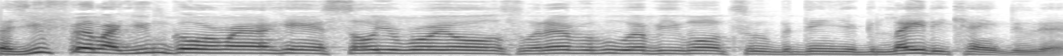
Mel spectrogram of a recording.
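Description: A man with a high pitch and lively intonation speaks at a fairly quick pace. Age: 30s. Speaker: rapper and songwriter. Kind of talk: casual chat.

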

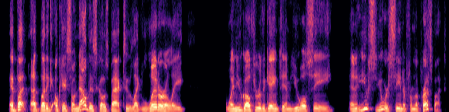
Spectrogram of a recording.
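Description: An unremarkable speaking voice from a man with a fairly high pitch, ordinary pitch variation and a moderate pace, over a quiet background. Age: 60s. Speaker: sports podcast host. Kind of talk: casual chat.

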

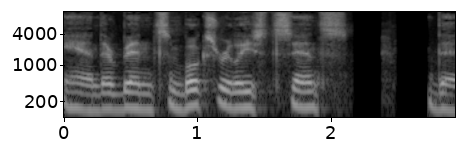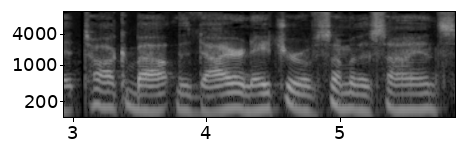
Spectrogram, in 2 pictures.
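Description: On a very clean recording with a silent background, a man uses a normal speaking voice at a fairly high pitch. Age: 50s. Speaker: startup founder. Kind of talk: interview. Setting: host's office.

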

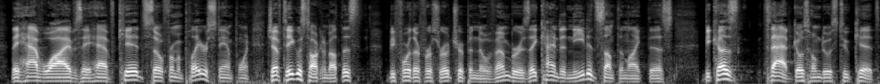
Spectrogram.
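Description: A man with an American accent talks at a fairly quick pace in a plain, everyday voice, pitched fairly low with ordinary pitch variation. The recording is very clean, with a silent background. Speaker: sports podcast host. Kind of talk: interview. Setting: conference room.

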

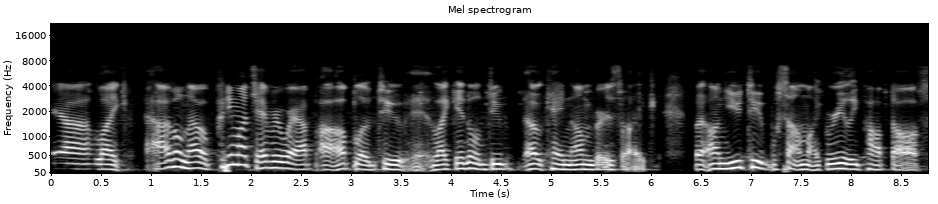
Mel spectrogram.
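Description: Delivered with an American accent in a normal speaking voice, the speech moves at a fairly quick pace with ordinary pitch variation. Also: man. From Southwest Virginia. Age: 20s. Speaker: rapper. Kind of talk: casual chat. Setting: phone call.

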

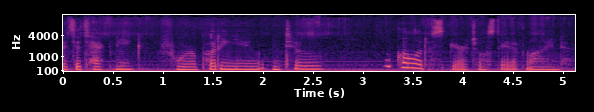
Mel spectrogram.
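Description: The voice is dark and mellow, somewhat breathy, and calm and soothing in tone, with lively intonation. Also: woman, medium pitch for a woman. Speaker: witchcraft teacher and podcast host. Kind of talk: guided meditation, tree-root visualization; scripted-style podcast intro with ad. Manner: calm, slow, soothing, instructive.

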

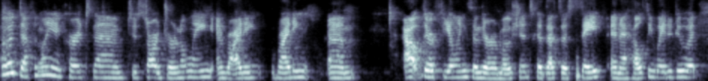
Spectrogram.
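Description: With a plain, everyday voice and an American accent, a woman speaks at a moderate pace and a fairly high pitch with fairly even intonation. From Houston, Texas. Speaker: author and speaker. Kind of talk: interview.

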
